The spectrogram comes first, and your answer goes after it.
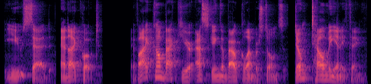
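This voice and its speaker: A small, elderly shopwoman acted by a man speaks with grudging, sardonic bite. The pitch is lifted and swings about, with a bright edge, as in an audiobook story. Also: very animated, fairly quick, creaky, heavily acted. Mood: wry, sardonic. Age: older. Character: petite elderly shopwoman, bored, prickly and wry. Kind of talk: audiobook character dialogue.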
